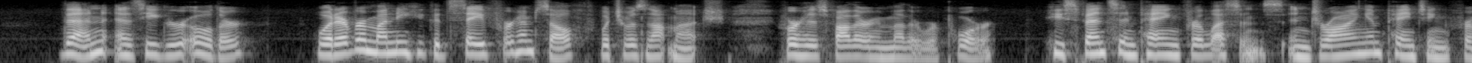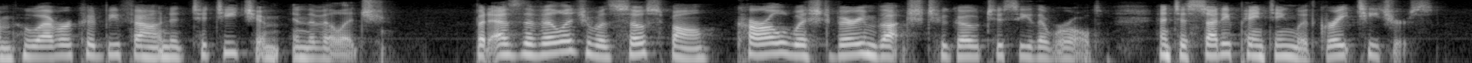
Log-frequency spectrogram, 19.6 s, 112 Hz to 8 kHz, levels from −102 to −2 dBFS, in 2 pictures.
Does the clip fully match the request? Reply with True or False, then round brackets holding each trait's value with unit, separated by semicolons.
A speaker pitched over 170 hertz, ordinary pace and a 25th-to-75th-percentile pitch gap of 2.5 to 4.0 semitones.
False (190 Hz; 215 wpm; 3.0 semitones)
